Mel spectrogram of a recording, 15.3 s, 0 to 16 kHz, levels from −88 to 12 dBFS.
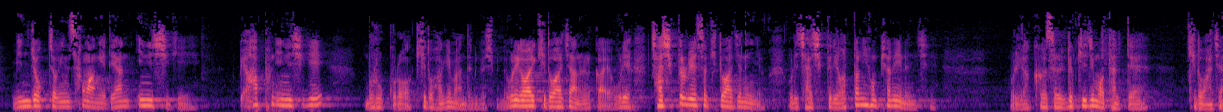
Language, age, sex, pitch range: Korean, 50-69, male, 115-150 Hz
